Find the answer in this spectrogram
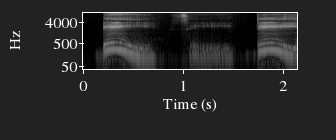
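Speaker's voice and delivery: letters sung rising and falling, very slow and drawn out. Demonstrating an alphabet exercise for teaching children, voice going up and down. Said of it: "Your voice would go up and down with each one".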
